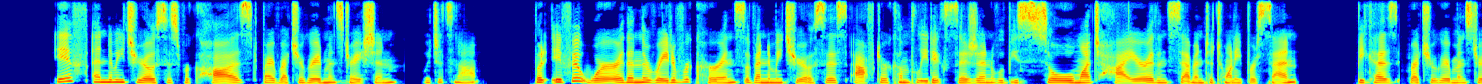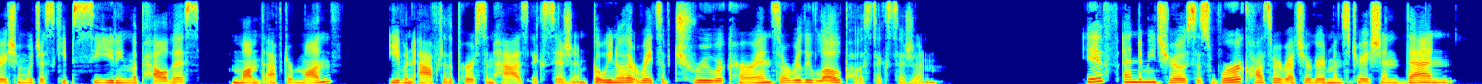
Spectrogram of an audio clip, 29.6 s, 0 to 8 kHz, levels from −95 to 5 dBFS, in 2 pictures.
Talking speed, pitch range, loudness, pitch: 145 wpm, 175-200 Hz, -18 LUFS, 185 Hz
